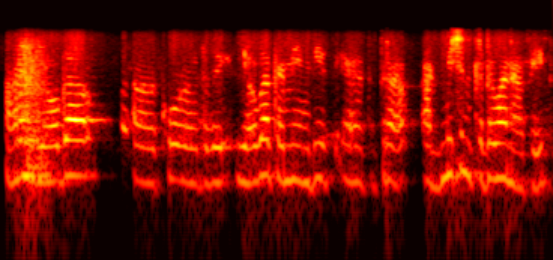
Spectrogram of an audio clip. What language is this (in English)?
Sanskrit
